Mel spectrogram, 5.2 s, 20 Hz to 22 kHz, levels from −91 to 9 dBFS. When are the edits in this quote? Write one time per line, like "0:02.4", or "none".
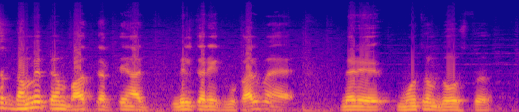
none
